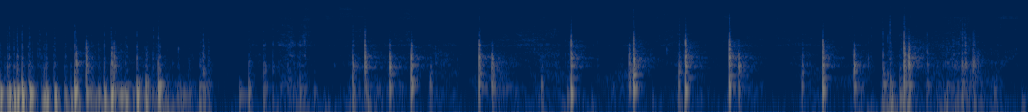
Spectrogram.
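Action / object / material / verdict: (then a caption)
tap / cardboard display box with plastic window / cardboard / none. Fingertips and nails tap and scratch a small cardboard Funko Pop display box with a clear plastic window and a figure inside. A fast flurry of dull, low thumps opens the clip, then gives way to sparser, sharp dry taps separated by soft scratchy rubbing. Each tap dies away almost at once.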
